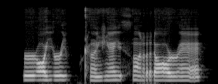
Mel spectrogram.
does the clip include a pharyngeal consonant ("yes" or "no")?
no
